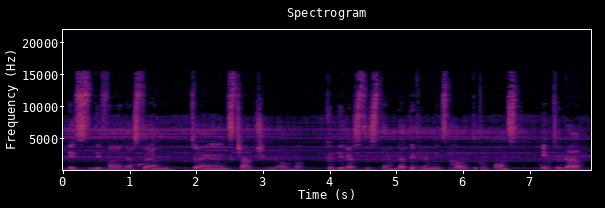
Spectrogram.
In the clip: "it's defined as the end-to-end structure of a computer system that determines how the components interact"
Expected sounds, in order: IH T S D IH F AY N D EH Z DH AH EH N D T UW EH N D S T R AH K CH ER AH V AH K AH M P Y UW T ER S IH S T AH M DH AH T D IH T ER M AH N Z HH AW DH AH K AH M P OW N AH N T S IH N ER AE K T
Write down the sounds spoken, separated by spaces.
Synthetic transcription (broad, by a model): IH T S D IH F AY N D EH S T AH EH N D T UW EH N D S T R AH K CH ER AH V AH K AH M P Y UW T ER S IH S T AH M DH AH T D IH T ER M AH N S HH AW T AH K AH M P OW N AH N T IH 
